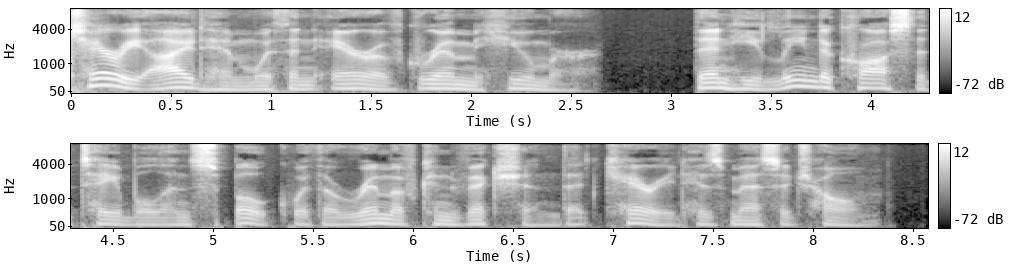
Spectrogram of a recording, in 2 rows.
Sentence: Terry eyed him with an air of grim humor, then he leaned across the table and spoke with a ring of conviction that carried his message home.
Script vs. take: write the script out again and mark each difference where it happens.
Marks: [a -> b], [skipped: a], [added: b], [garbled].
Terry eyed him with an air of grim humor, then he leaned across the table and spoke with a [ring -> rim] of conviction that carried his message home.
